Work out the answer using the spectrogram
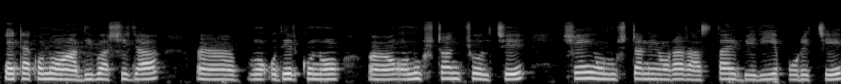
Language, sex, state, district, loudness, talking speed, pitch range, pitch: Bengali, female, West Bengal, Jhargram, -17 LUFS, 105 wpm, 230-255 Hz, 245 Hz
